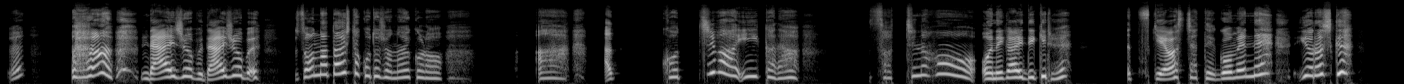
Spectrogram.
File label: girl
